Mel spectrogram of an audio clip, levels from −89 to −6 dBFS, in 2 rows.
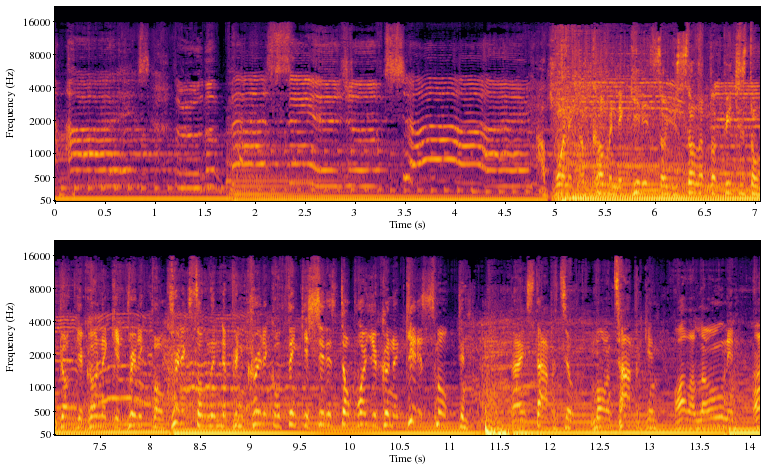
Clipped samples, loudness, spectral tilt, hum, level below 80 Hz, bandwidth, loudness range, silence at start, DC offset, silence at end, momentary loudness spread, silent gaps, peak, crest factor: under 0.1%; -16 LUFS; -4.5 dB/octave; none; -20 dBFS; 16 kHz; 8 LU; 0 s; under 0.1%; 0 s; 9 LU; none; 0 dBFS; 14 dB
